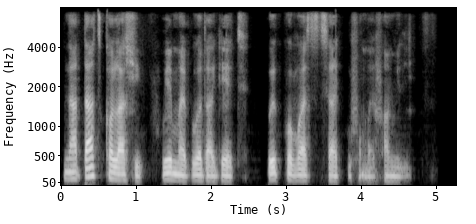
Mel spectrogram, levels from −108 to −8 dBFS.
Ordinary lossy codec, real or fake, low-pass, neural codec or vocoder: AAC, 48 kbps; fake; 7.2 kHz; codec, 16 kHz, 2 kbps, FunCodec, trained on Chinese and English, 25 frames a second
